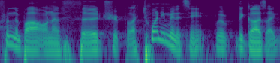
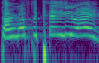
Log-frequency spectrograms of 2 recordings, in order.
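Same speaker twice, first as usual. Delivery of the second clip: put-on British accent, much higher; 9 dB louder than usual. Retelling a reply to a man demanding a locked door be opened, fake British accent. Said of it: "Still British accent".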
